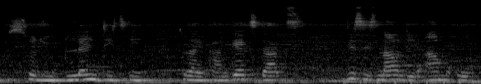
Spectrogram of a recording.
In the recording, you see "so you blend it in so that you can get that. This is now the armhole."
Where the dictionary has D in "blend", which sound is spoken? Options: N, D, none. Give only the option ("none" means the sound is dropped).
D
